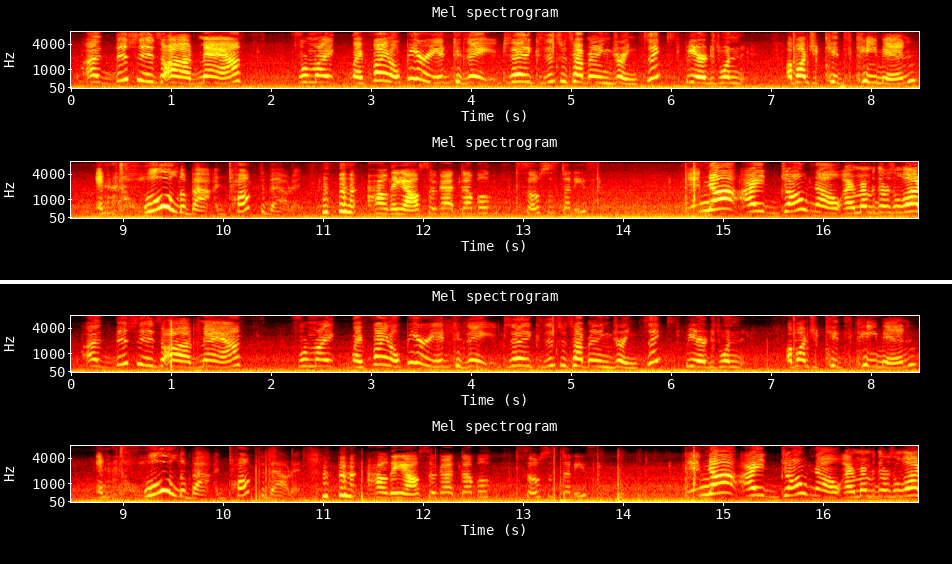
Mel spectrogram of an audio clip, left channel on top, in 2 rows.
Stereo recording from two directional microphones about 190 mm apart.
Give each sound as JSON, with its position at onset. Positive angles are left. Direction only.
{"t": 0.1, "sound": "a woman's voice", "side_deg": 20}
{"t": 11.0, "sound": "speech", "side_deg": 35}
{"t": 14.8, "sound": "speech", "side_deg": 25}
